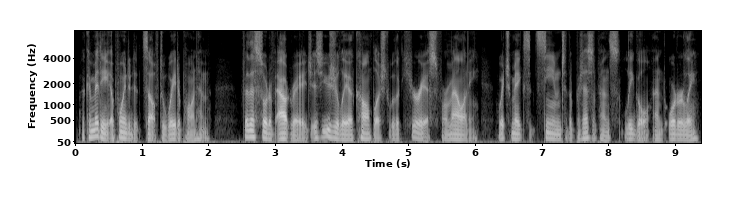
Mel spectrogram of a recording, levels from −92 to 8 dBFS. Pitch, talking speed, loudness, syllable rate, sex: 95 Hz, 190 wpm, -22 LUFS, 6.4 syllables/s, male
